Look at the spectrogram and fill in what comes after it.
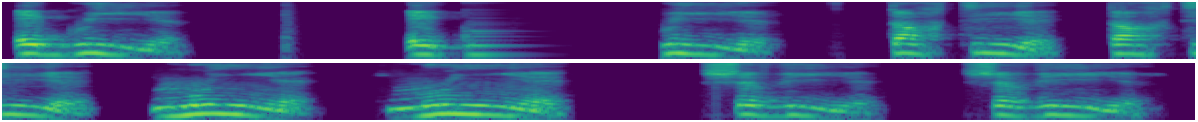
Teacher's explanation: Just roll the I sound a little longer with a Y touch at the end. · Pay attention to that IL combination where the L sound is silent and the I is rolling.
